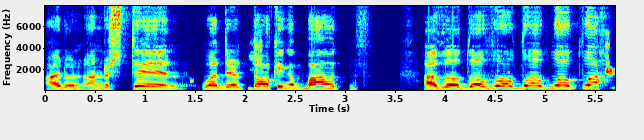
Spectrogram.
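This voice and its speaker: A man speaks at a fairly slow pace with a high pitch. His pitch variation is ordinary. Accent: non-native. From Indonesia. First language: Indonesian. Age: 20s. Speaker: video chat prankster. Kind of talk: casual chat. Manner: halting.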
